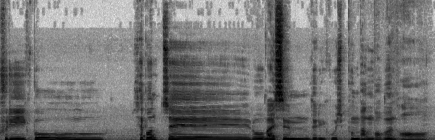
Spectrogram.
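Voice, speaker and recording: Speaking at a very slow pace, a man with a fairly high pitch and a dark, mellow tone makes very wide pitch swings, with audible room echo around him. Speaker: fashion brand consultant, YouTuber. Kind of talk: tutorial. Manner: casual, hesitant with fillers.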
